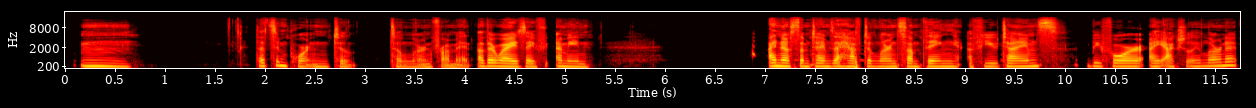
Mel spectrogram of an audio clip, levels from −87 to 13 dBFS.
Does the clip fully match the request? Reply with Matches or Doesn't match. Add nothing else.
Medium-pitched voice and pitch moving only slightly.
Matches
